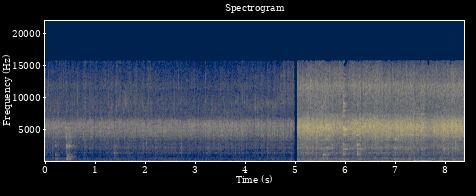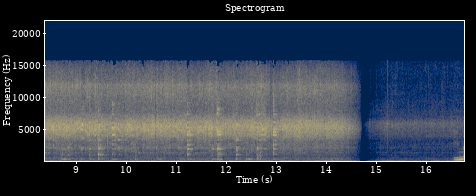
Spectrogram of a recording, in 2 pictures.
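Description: Cumin and stone flower sizzle in hot oil in a pressure cooker, a steady bright hiss that jumps louder after a few seconds, with small pops throughout, then briefly cuts out near the end before resuming.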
